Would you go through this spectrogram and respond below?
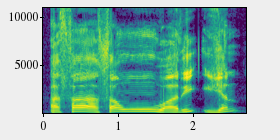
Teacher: زبر یا پیش ہو تو پر کر کے پڑھتے ہیں. حمزہ ساکن ہے، جھٹکے کے ساتھ ادا کیا جائے گا.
